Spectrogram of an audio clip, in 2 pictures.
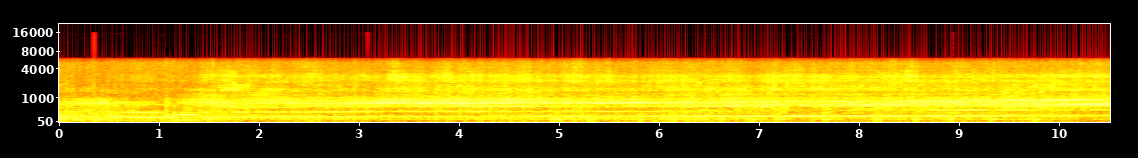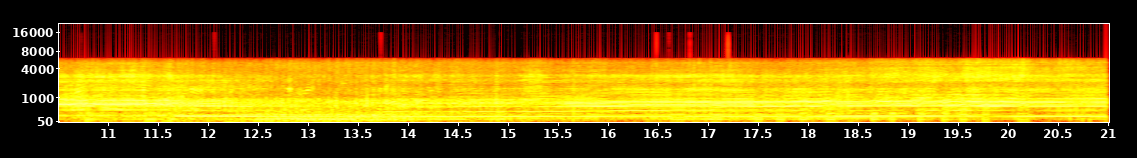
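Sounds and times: race car engine running hard: 0:00.0 - 0:21.0.

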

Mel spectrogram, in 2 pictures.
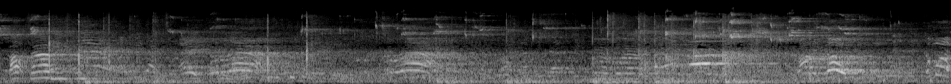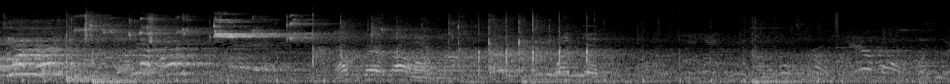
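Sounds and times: sneakers squeaking on gym floor: 0:00.0 - 0:02.4, 0:03.0 - 0:09.2, 0:10.2 - 0:13.5.

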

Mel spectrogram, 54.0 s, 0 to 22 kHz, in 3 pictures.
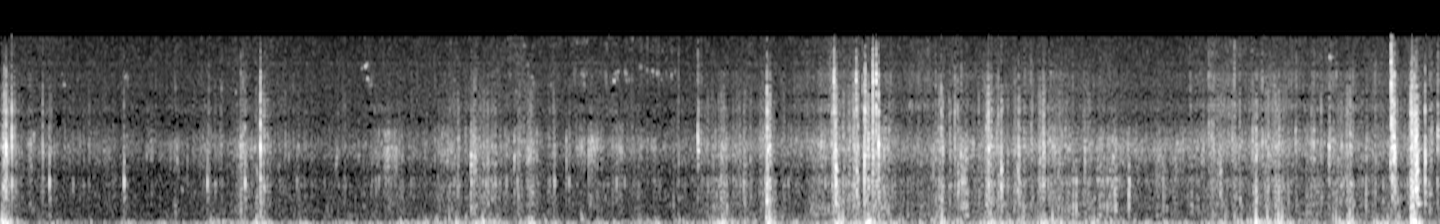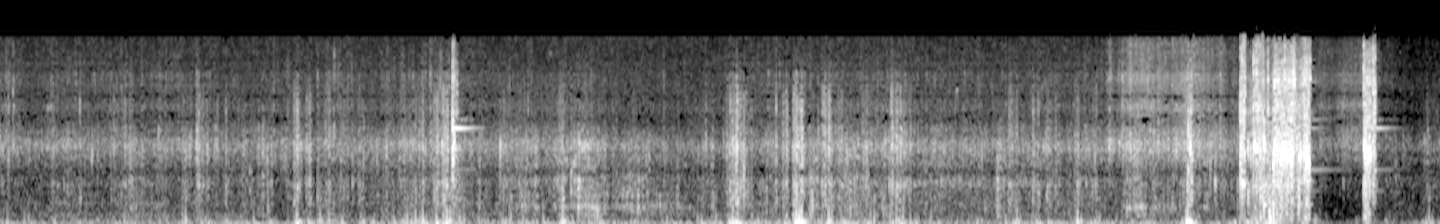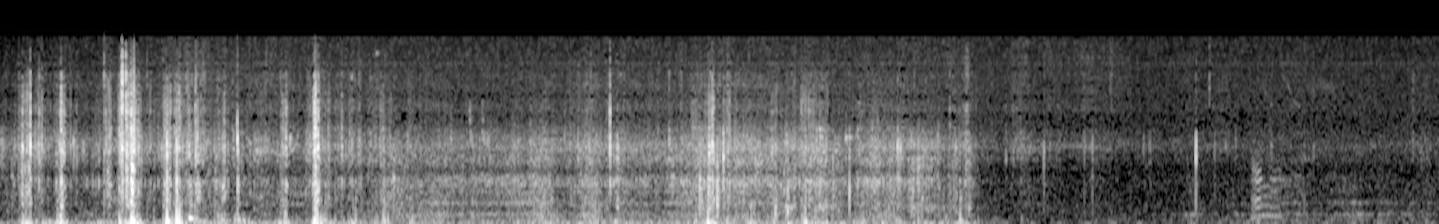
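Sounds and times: wheels knocking over rocks: 0:00.0 - 0:01.6, 0:04.5 - 0:48.3.

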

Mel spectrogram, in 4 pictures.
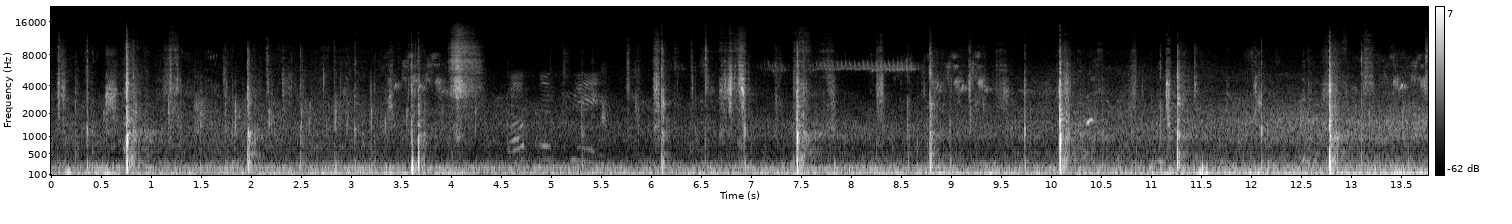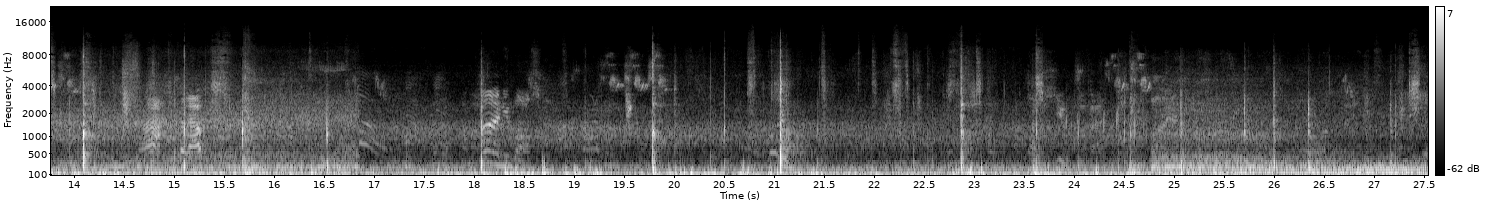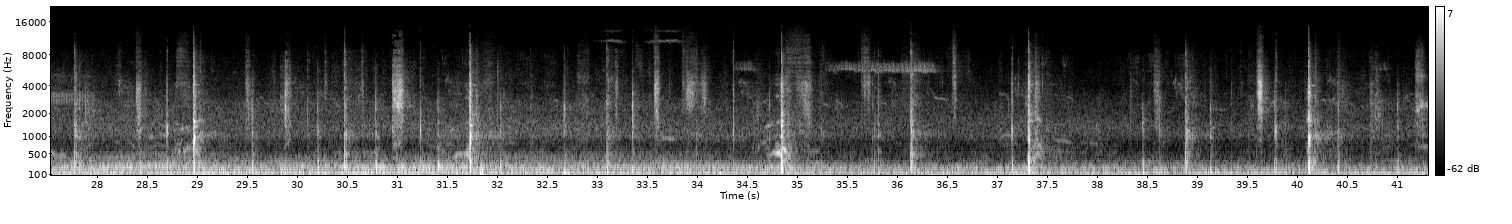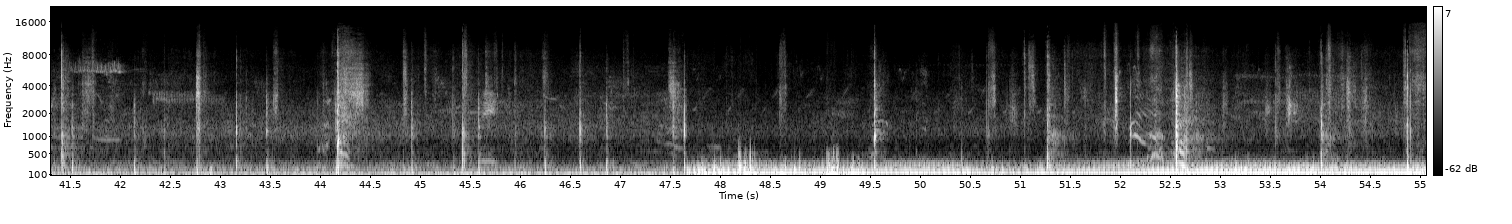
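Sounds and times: racquets striking tennis ball: 0:00.2 - 0:04.0, 0:06.0 - 0:16.9, 0:19.6 - 0:55.0
ball bouncing on hard court: 0:22.8 - 0:37.6, 0:49.4 - 0:55.0
low background rumble: 0:46.9 - 0:55.0.

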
